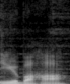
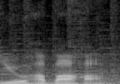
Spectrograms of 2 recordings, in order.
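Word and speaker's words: Yhwach: It's pronounced Yubaha.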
